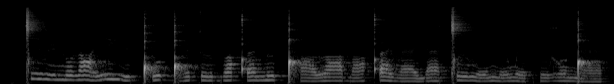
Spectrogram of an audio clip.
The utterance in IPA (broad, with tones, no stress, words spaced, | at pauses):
ǀi˥βy˧n̪o˧ðɑ˥˩ ɣi˥jy˩ ǃʼu˧ɡ͡ǃø˩˥ tɯ˩ d̪o˧qʼi˧n̪ɯ˥˩ ǃʰɑ˩ ɹɑ˧d̪ɑ˩˥qʼe˥˩ βæ˩jæ˧ ǀɯ˥βe˩˥n̪ø˩˥ we˩t̪ʰɯ˩˥ɣo˥ŋ͡ǃæ˩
